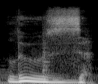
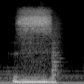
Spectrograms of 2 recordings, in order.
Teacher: If your mouth is not vibrating a little bit at least, you're not doing it right. In English, we call this a voiced consonant sound. In other words, you have to use your voice to make the sound.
